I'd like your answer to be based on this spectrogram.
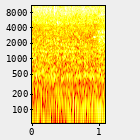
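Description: Honey bees swarm around a wooden nuc box, a dense, continuous buzzing drone close by with no voices.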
